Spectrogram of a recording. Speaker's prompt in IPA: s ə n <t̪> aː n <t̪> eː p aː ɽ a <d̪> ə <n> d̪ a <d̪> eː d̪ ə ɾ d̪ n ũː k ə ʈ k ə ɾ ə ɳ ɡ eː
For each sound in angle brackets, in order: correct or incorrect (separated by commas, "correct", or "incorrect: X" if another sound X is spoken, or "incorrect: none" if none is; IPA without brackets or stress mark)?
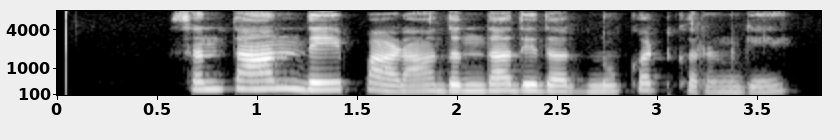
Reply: correct, incorrect: d̪, correct, correct, correct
